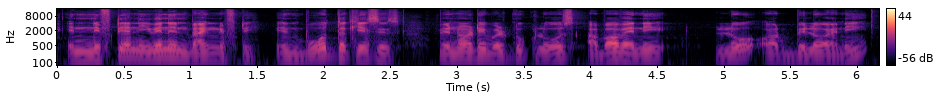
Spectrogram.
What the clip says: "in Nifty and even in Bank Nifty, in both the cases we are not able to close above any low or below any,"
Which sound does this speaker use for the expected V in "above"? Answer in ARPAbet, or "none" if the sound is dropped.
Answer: V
